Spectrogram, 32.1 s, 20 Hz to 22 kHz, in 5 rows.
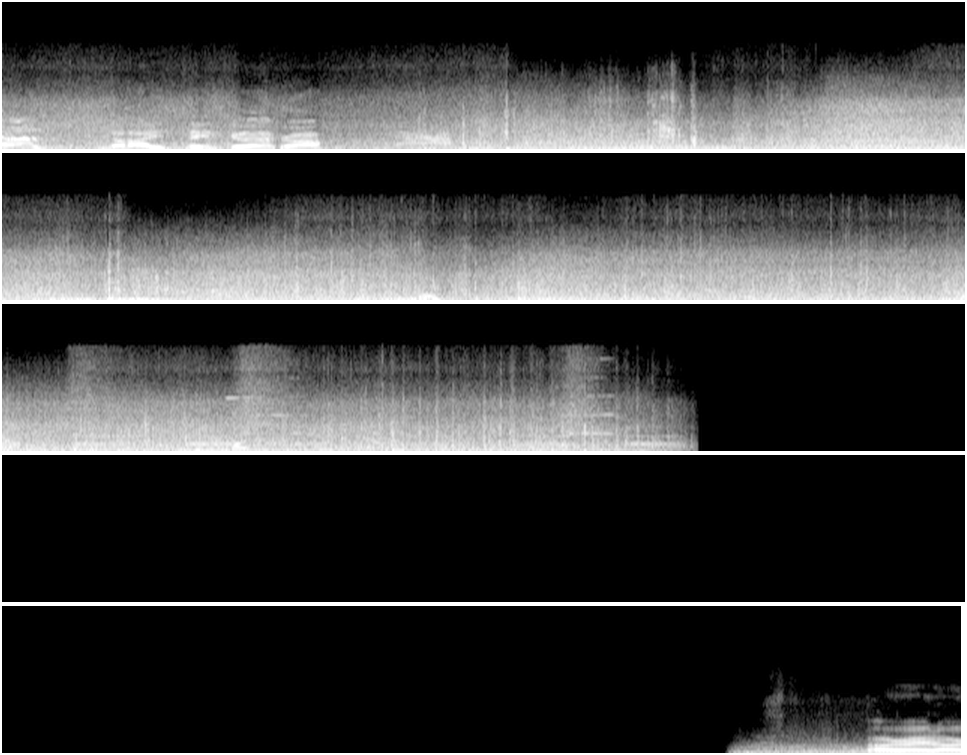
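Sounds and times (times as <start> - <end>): wet concrete sliding down chute: 0.0 - 17.4
concrete mixer truck running: 0.0 - 17.5.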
